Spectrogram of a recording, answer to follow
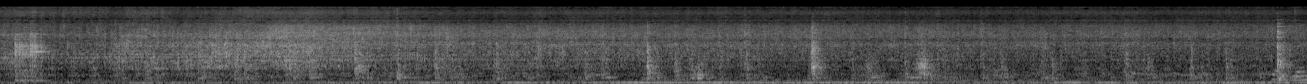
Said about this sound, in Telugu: ఈలోగా ఉప్మాది పోపు చేసుకున్నాం, వేగిపోతుంది కదా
